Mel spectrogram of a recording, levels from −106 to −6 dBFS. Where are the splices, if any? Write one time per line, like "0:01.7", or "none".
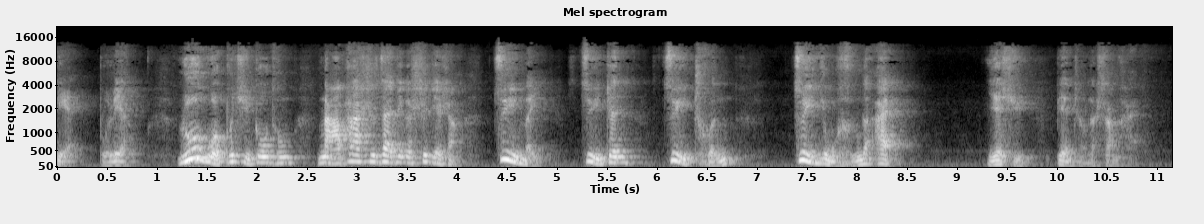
none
